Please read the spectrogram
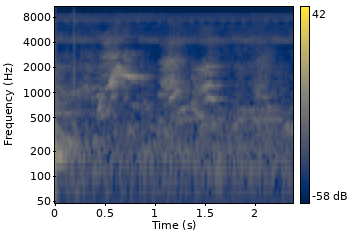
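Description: Children's voices in the background: a few short, high calls and bits of chatter.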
